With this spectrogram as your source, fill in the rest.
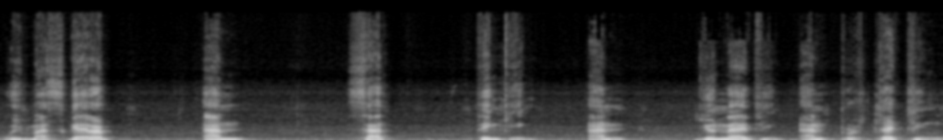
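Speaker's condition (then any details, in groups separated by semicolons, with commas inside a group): Neurological disease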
